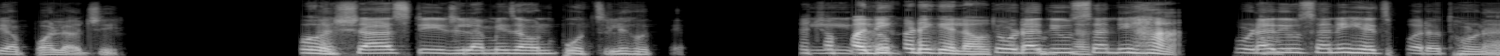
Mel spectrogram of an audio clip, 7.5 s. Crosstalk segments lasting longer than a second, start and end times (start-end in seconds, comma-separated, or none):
4.0-5.5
